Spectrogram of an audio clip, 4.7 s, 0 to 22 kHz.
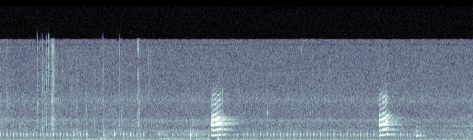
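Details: A 16-week-old male Bengal kitten on his very first day in a new home, playing and exploring a climbing tree indoors. Two short, high chirping calls come about 1.7 seconds apart over a faint steady hum.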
